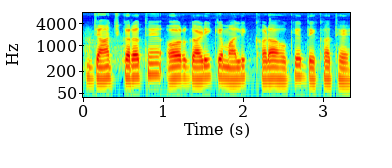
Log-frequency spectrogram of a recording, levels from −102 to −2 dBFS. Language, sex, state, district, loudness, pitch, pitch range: Surgujia, male, Chhattisgarh, Sarguja, -18 LUFS, 130 Hz, 125-140 Hz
